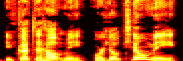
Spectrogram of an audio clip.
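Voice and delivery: very high, panicked pleading; frantic high-pitched appeal; desperate cry. A narrator's reading. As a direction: beg as if your life depends on it. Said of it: "she cried".

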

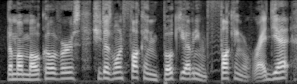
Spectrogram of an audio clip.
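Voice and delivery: loud, fast, exasperated rant. Real, not acted. Vlogger ranting at viewers about Momoko hype, loud angry rant. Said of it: "I'm on a goddamn rant".

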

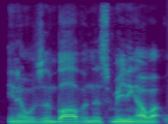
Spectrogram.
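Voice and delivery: ordinary talk

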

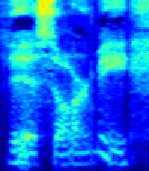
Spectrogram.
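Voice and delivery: soft, high, menacing reply; ominous reveal. Retold or imitated. Aragorn answering the pirates' taunt, soft and ominous. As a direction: let it land quietly, ominous.

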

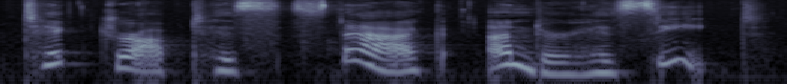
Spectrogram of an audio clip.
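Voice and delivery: plain reading voice

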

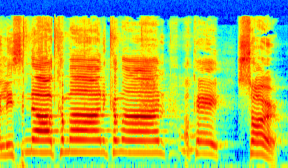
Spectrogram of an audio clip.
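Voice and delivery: loud, high barked orders; imitating security officer. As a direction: shout commands at the passengers like a guard. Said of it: "el policía que está allí dice". (imitando al policía del aeropuerto a gritos)

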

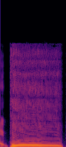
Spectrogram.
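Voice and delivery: loud burst of laughter; real nervous laugh; embarrassed laugh. Real, not acted. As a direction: laugh at your own blunder. Laughs at own slip.

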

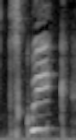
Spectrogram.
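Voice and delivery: very high, soft squeak; mouse squeak. Acted. Mouse squeaks at lion, tiny and high.

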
